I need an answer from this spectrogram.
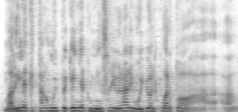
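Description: A man's voice: high voice, lively intonation, fast. A man preaching a sermon, speaking directly and with animation to his congregation. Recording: roomy hall with faint music.

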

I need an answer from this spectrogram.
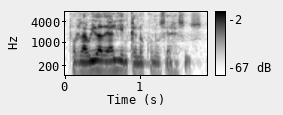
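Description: A man preaching a sermon, passionate, rising to loud urging and then dropping to hushed, low phrases. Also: level tone, fast. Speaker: pastor. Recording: long hall reverb.

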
